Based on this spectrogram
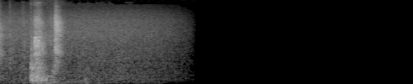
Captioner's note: door slams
